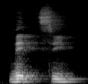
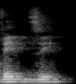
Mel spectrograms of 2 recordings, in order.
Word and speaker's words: vezzi: This is not vezzi, it's vezzi, vezzi. Unfortunately, when a Z is a Z or a Z is a little bit difficult, and you just need to learn the words themselves.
